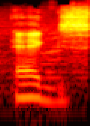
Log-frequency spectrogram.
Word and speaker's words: AGWS: we're told about the agws pronounced eggs eggs eggs a g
